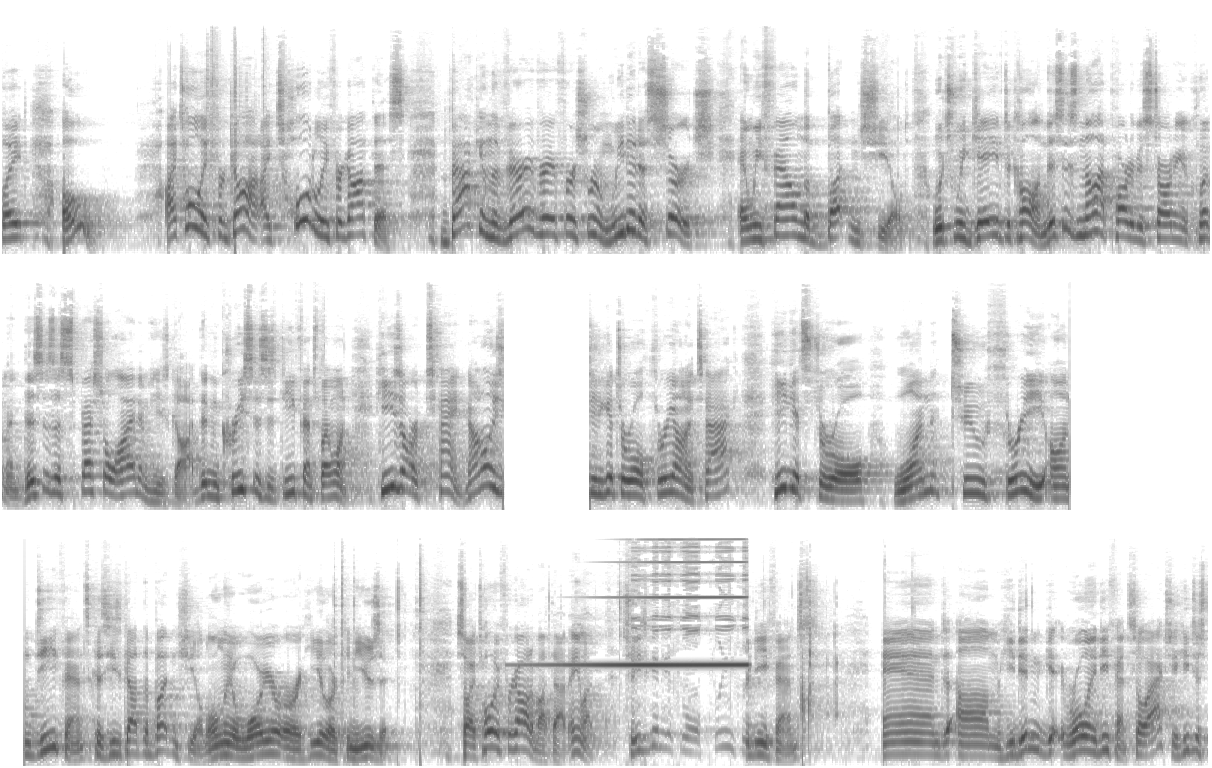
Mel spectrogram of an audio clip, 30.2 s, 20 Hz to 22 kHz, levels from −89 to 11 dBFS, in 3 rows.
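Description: The audio halts twice in rebuffering stalls, from 14.24 to 14.96 s and from 18.96 to 20.32 s, adding 0.73 s and 1.36 s while the player waits for data, then resumes exactly where it stopped. Each shows as a flat line on the waveform and a blank vertical band on a spectrogram. From 24.32 to 26.38 s a loudspeaker feedback squeal appears: a microphone re-amplifying its own loudspeaker lets a 2.2 kHz tone swell over roughly a second and a half to a few dB above the sound, drawn as a bright, thickening horizontal line.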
